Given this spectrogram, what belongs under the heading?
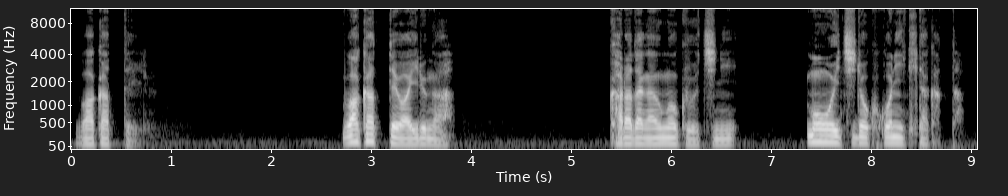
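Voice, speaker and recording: A grave, watchful retired emperor in failing health , played by a man for an animated period drama. His voice is low and terse, with quiet command and a dry recording. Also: measured pace, pauses often, no echo. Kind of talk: Japanese historical animated drama acting.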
